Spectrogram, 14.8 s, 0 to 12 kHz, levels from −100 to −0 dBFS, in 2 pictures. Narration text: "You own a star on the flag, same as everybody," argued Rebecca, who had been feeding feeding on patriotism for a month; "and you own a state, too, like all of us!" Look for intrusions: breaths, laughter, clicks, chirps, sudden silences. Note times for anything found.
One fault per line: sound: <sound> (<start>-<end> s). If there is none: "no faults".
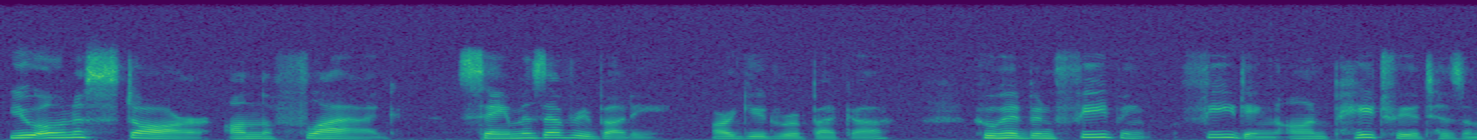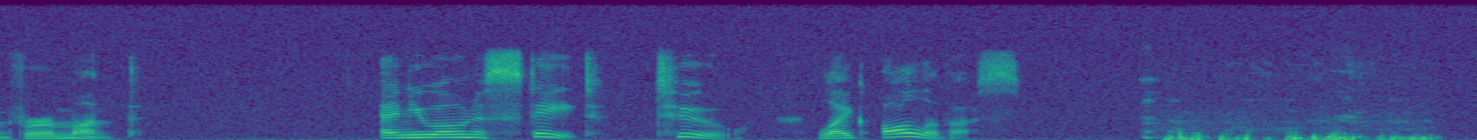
sound: laugh (13.1-14.6 s)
